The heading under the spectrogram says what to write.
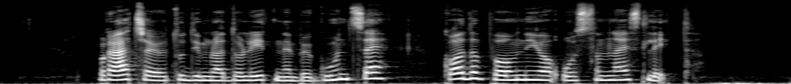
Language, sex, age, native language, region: Slovenian, female, 18-29, Slovenian, Gorenjska region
